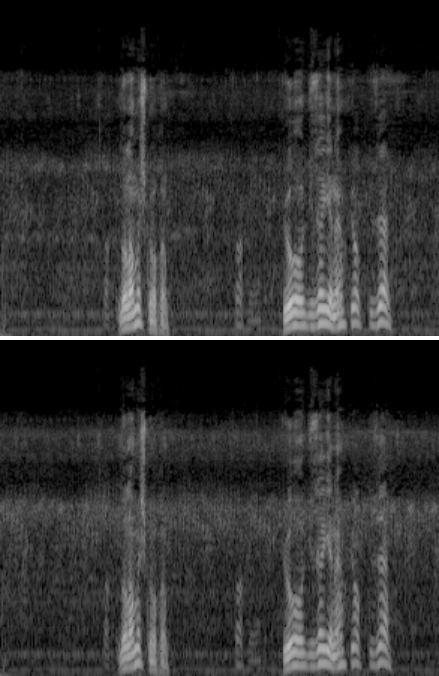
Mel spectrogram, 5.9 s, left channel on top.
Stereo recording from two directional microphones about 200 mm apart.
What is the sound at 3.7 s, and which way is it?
Speech, 15° right (ahead or behind).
